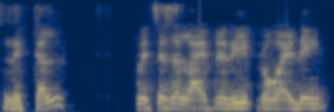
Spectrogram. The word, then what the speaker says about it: NCCL: So, NC LCCL we generally pronounce as nickel which is a library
